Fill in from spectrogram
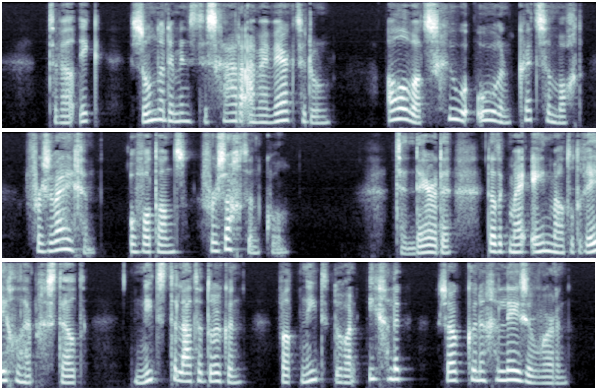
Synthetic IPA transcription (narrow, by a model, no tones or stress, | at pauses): təɹʋɛjlˠʔɪk | z̥ɔndəɹdəmɪnstəsχaːdəʔa̰ːnmɛjnʋɛɹk̚tədun | ʔɑlˠʋɑtsχywəʔʊːrənkʋɛtsənmɔχt | fəɹzʋɛjχən | ɔfɑlˠtɑnsfəɹzɑχtənkʰɔn | tɛndɛɹdəd̥ɑtɪkmɛjʔejnmaːlˠtɔtrejχəlˠɦɛpχə̥stɛlˠt | nitstəlaːtəndrɵkən | ʋɑtnitdʊːɹəniχələk | z̥ɑwkɵnənχəlejzənʋɔɹdən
